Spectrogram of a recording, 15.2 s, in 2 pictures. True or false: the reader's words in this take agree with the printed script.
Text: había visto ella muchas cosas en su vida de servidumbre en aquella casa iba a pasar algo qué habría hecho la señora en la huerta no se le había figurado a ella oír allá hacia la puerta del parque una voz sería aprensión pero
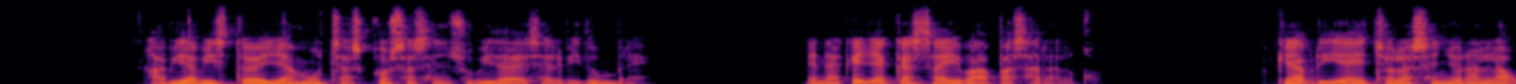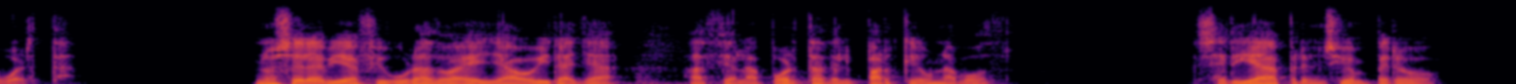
true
